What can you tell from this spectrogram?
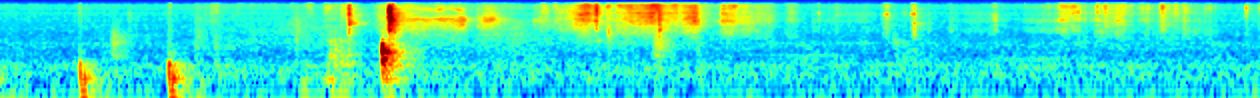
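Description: Paper-craft handling at a table: a few soft knocks about half a second apart as a glue stick is pressed onto the end of a paper strip, then a sharp crackle about two seconds in and a couple of seconds of paper rustling as the strip is bent into a loop.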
